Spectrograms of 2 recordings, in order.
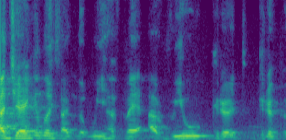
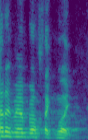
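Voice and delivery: normal talking voice

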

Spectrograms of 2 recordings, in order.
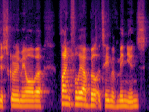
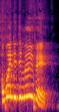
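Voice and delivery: surprised outburst; 14 semitones higher, 6 dB louder than usual. Real, not acted. Finds out the match moved.

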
